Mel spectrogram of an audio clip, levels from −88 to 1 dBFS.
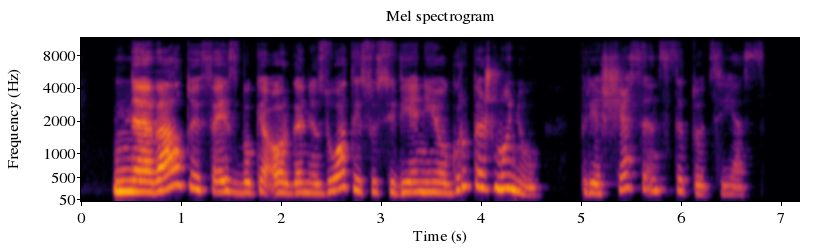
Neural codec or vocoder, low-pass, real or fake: vocoder, 48 kHz, 128 mel bands, Vocos; 10.8 kHz; fake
